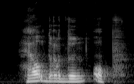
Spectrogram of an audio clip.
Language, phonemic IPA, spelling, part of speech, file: Dutch, /ˈhɛldərdə(n) ˈɔp/, helderden op, verb, Nl-helderden op.ogg
- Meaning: inflection of ophelderen: 1. plural past indicative 2. plural past subjunctive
